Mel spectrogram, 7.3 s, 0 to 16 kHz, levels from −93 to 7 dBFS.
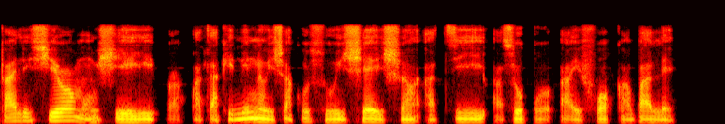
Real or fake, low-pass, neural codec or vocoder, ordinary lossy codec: fake; 7.2 kHz; codec, 16 kHz, 2 kbps, FunCodec, trained on LibriTTS, 25 frames a second; none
